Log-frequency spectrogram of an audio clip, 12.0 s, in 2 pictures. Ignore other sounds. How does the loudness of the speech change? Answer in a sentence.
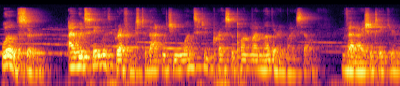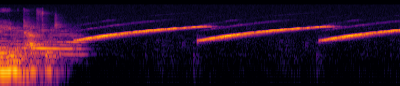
The loudness of the speech goes down.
